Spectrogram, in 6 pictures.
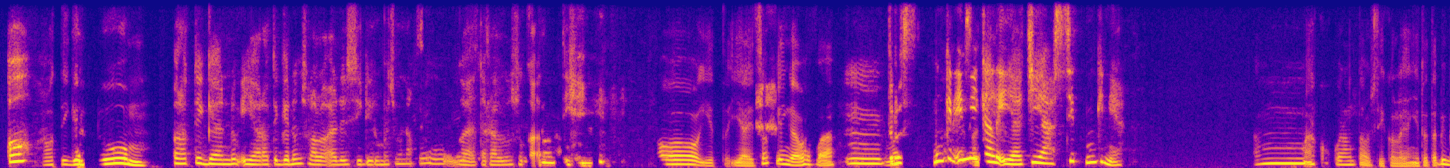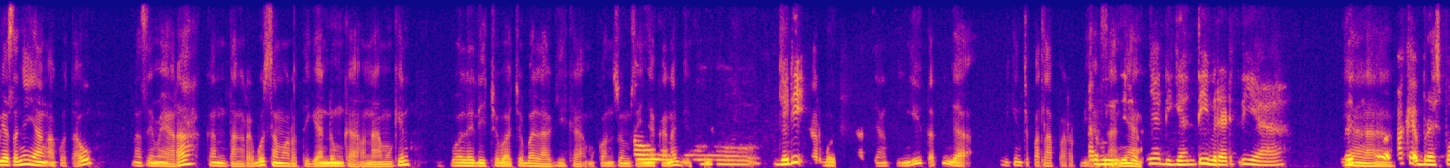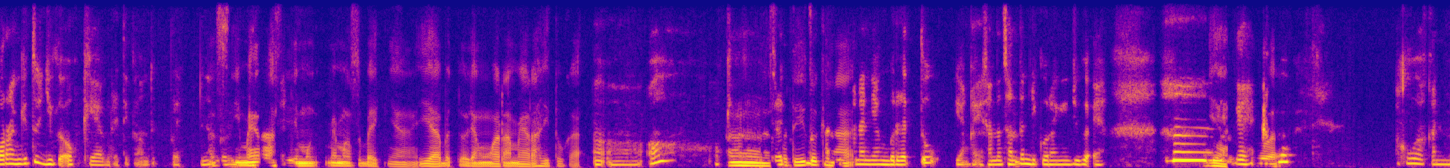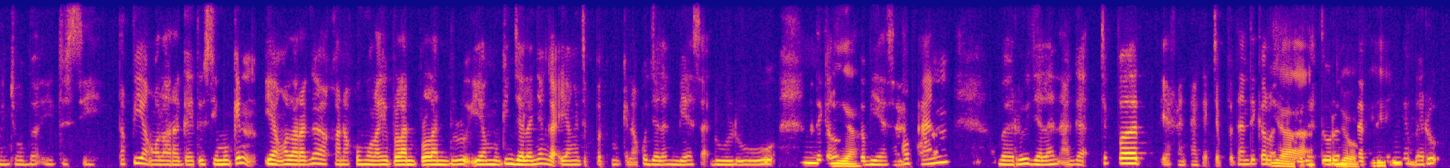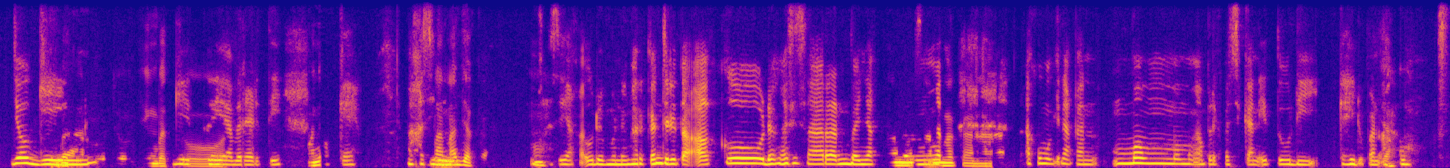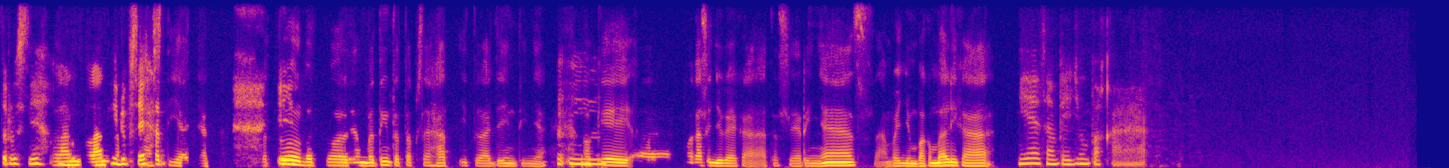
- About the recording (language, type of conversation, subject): Indonesian, advice, Bagaimana cara memilih makanan yang aman untuk menurunkan berat badan tanpa merasa kelaparan?
- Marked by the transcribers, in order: distorted speech; static; unintelligible speech; laugh; in English: "it's okay"; in English: "chia seed"; drawn out: "Oh"; unintelligible speech; unintelligible speech; sigh; in English: "sharing-nya"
